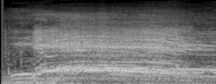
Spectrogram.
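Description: A large group of young people shouting together in one long, held group cheer, starting a moment after the beginning.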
